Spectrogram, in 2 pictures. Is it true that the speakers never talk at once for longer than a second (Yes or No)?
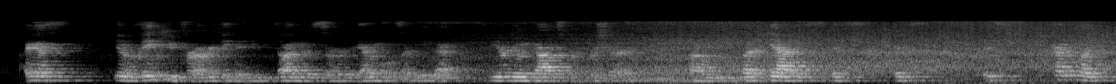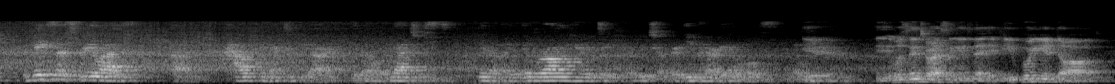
Yes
